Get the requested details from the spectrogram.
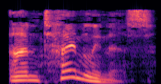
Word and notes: untimeliness: British English

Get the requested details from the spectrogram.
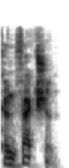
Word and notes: confection: American English

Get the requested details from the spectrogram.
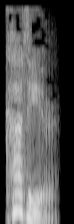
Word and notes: cottier: British English

